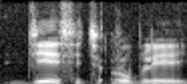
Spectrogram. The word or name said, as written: 10 rublei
